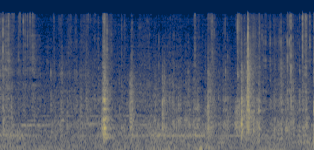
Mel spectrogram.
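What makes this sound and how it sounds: A small rectangular holographic cardboard box with a clear plastic window, holding a packaged mermaid toy set, is held in both hands and turned over while fingertips and short nails tap and rub its surface. Soft, dry scratching and light crinkly tapping run throughout, broken by a few sharper, brighter clicks that die away almost at once. The result is quiet, close and dry, with little low end.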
